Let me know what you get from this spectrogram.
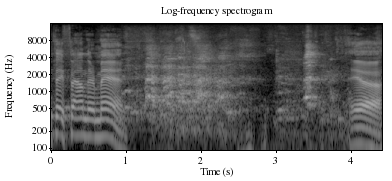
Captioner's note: audience laughing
